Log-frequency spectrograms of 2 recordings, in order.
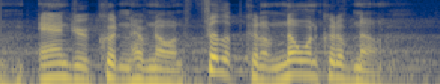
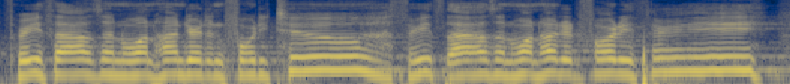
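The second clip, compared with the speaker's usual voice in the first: slow, drawn-out weary count; exhausted counting; 3 semitones higher, slower than usual. Acted. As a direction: count on, flat out on the floor. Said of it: "flat on the floor, like".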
